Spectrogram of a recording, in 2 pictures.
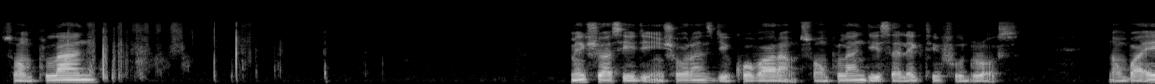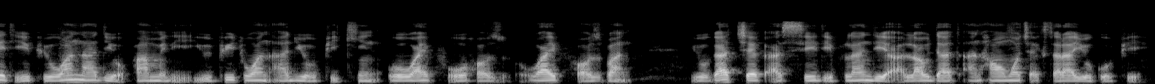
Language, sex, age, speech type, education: Nigerian Pidgin, male, 30-45, spontaneous, tertiary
